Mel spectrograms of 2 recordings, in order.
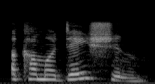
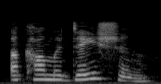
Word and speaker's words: accommodation: it's now time to know five syllabic words accommodation accommodation come MO - and the stresses on - fourth syllable - accommodation accommodation administration administration min is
